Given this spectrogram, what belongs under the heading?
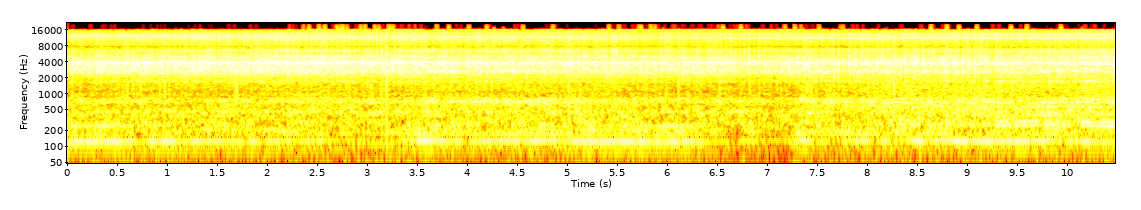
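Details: Tiny brushed motor from a class kit rated for 1.5 V, driven at 32 V and about 1.8 A: a harsh, high-pitched buzzing whine with a steady rasp, speeding up and giving off heat and burning smell. Motor overheating from overvoltage.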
